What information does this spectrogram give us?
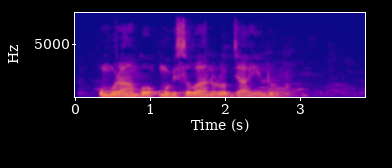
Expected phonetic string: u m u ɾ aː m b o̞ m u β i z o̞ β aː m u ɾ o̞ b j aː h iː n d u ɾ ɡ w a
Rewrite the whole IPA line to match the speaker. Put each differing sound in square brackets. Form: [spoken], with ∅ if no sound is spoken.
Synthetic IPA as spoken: u m u ɾ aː m b o̞ m u β i [s] o̞ β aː [n] u ɾ o̞ b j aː h iː n d u ɾ ɡ w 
